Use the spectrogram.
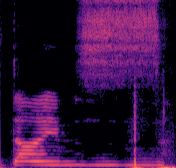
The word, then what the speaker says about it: dimes: It has, my throat is making sound, so it's dimes. It has a z sound at the end.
